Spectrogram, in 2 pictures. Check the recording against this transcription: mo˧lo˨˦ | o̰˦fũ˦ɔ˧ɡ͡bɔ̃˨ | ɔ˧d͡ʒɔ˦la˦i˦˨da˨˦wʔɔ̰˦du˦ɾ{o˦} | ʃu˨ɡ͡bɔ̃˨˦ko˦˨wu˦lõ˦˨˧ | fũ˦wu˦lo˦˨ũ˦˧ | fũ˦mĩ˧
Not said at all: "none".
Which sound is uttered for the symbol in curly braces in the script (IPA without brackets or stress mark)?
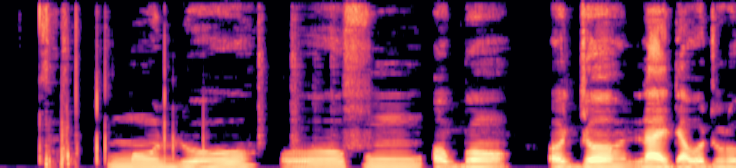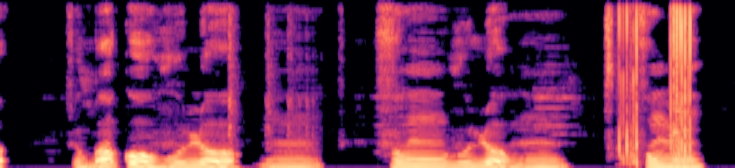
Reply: o˦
